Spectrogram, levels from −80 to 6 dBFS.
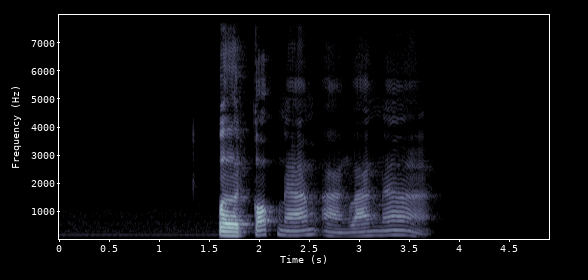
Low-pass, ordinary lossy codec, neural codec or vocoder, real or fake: none; none; none; real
